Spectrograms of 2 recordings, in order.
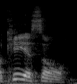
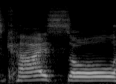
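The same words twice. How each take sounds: First: Kia Soul corrected, Kia in two syllables, "KEE-uh"; corrected pronunciation. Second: Kai Soul misread slowly, Kai rhyming with "eye"; misread pronunciation. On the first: Reader catching his misread comment, correcting it to Kia Soul as "KEE-uh Soul". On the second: Reading a listener's comment aloud, slowly misreading Kai Soul as "K-eye Soul". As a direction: say "Kai Soul" slowly, Kai as one syllable like "sky". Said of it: "Did he just say Kaya?". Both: Real, not acted.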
